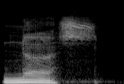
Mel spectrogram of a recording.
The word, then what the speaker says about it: nurse: Again, another difficult vowel sound, nurse. Nurse. The same as in turn.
